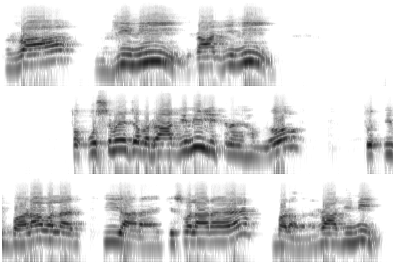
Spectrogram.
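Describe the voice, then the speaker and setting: A man's voice: high voice, expressive, unhurried, sharp tone, rough recording. A man teaching a Hindi grammar class online. He asks the students questions, answers them himself, repeats key points and mixes in English words. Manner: stretches vowels while demonstrating sounds.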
